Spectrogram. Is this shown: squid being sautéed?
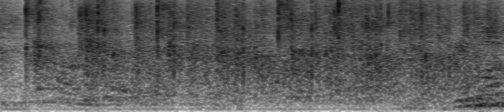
no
